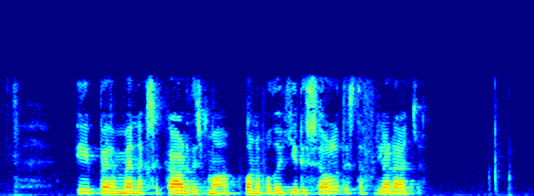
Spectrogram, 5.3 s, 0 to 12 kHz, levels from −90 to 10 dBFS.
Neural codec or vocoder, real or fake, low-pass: none; real; 7.2 kHz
